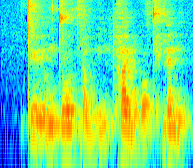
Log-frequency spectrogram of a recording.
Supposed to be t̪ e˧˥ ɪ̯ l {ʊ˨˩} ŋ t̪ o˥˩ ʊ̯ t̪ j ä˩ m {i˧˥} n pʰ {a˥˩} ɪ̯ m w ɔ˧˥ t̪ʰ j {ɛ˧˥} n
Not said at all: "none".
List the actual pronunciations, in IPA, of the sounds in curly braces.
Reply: ʊ˧, i˧˥, a˥˩, ɛ˥˩

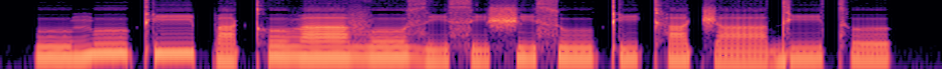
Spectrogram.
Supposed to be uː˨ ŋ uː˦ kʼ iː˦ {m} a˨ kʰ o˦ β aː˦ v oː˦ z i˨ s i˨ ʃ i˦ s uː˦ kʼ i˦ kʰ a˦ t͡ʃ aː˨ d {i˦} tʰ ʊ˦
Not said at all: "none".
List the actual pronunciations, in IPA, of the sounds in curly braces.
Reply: p, iː˦

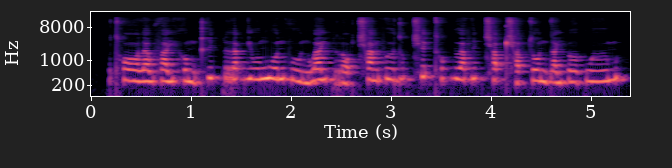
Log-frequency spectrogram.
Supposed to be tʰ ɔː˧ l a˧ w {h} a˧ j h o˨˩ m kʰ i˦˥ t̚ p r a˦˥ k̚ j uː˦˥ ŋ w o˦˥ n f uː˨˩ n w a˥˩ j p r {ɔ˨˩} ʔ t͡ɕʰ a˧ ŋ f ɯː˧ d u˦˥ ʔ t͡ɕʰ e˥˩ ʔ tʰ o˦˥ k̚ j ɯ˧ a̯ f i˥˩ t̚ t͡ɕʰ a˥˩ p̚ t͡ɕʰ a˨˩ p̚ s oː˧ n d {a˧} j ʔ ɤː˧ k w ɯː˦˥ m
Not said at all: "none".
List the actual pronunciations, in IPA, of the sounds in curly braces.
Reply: f, ɔ˨˩, a˧

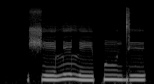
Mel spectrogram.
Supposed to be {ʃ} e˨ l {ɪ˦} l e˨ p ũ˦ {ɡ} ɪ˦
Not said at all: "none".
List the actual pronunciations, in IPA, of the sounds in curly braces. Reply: ʃ, ɪ˦, d

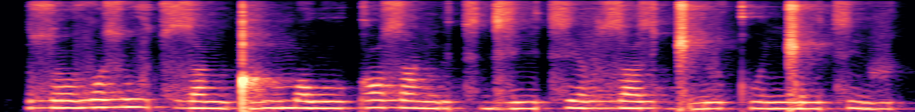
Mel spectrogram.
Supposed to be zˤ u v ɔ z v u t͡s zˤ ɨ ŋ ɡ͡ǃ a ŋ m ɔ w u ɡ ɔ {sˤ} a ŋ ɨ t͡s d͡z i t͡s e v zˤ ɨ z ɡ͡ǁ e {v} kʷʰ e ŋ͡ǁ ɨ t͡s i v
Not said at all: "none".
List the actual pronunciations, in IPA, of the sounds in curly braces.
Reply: zˤ, v

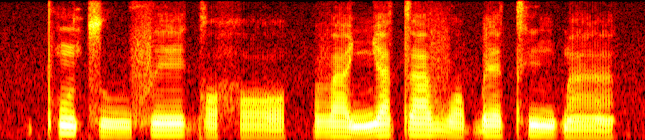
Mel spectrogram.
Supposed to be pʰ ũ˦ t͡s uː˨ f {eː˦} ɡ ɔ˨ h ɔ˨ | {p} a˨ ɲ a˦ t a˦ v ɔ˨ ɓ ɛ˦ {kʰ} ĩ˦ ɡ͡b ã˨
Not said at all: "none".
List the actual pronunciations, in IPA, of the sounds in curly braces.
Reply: eː˦, β, tʰ

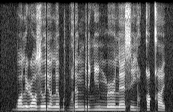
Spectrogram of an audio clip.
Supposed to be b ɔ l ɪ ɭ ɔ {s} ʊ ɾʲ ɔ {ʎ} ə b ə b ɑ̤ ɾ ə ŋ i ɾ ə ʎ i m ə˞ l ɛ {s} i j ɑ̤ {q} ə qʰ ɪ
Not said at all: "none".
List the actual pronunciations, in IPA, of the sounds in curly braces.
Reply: z, l, s, q

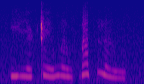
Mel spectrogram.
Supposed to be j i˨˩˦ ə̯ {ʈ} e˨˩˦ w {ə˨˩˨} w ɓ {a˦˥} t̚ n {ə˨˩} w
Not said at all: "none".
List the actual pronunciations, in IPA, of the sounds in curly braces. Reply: ʈ, ə˨˩, a˦˥, ə˨˩

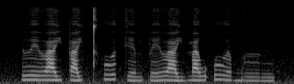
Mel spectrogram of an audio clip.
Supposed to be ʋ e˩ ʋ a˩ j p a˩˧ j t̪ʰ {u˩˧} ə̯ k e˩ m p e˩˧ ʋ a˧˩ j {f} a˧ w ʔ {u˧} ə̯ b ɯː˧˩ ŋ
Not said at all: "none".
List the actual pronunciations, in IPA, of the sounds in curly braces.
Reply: u˧˥, m, u˥˨

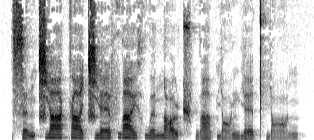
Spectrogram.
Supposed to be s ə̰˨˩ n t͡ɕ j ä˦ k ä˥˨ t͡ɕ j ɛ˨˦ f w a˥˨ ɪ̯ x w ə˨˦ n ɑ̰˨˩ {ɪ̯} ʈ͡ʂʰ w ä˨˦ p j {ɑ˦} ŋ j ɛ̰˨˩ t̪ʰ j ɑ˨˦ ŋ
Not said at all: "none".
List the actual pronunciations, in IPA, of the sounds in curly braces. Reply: ʊ̯, ɑ˨˦

